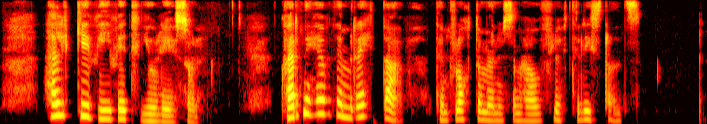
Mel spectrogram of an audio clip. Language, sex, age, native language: Icelandic, female, 30-39, Icelandic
